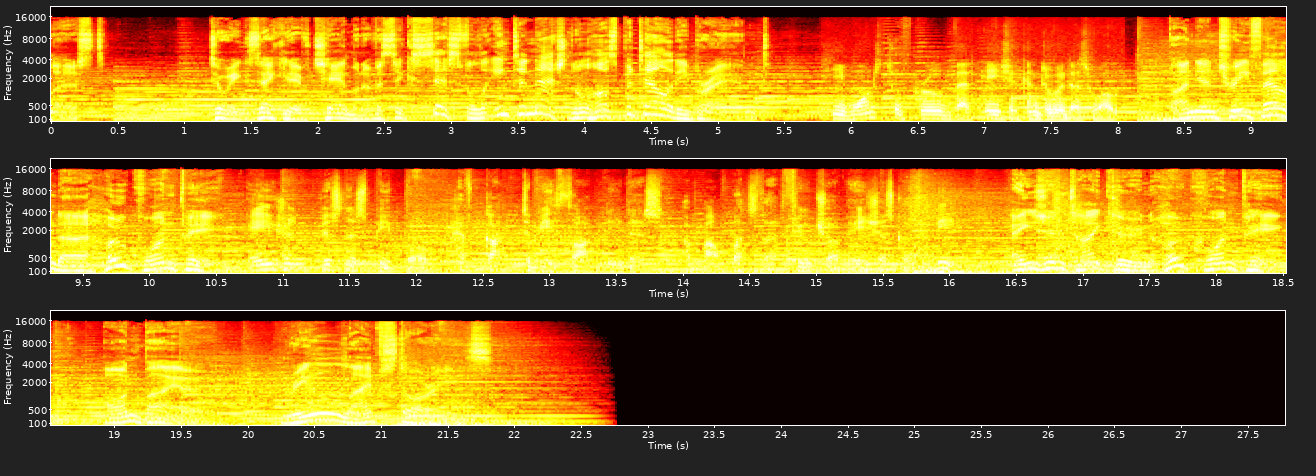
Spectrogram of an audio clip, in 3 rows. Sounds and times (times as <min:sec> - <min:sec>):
Speech: 0:00.0 - 0:00.4, 0:01.2 - 0:21.8
Music: 0:00.0 - 0:22.8.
